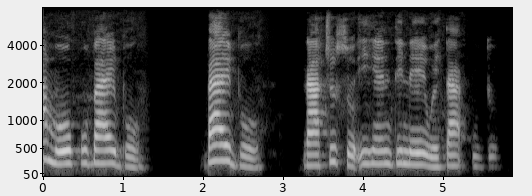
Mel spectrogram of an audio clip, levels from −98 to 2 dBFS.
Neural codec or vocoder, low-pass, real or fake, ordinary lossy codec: codec, 16 kHz, 4 kbps, FreqCodec, larger model; none; fake; none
